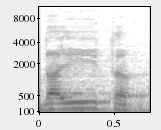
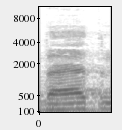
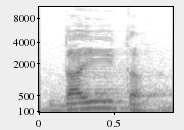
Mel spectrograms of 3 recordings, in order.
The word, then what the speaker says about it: दैत: ते इस दा जिहड़ा उच्चारण है ओ ध्यान सहित करना दईत दद्दा ईड़ी नूं बिहारी ए तत्ता मुक्ता इनू दैत नहीं उच्चारण करना दईत दईत रचे दुष्ट दुखदाई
